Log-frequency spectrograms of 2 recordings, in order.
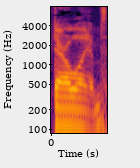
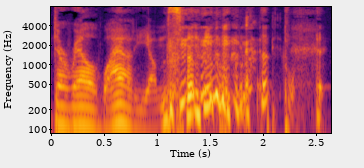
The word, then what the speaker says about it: Daryl Williams: I always wanted to tell also, hosts, like, it's not pronounced Daryl Williams. It's pronounced Darrell Williams.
